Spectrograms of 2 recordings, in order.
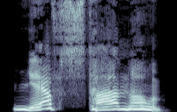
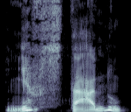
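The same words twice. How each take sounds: First: High, very slow, drawn-out refusal; stubborn refusal. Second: Stubborn refusal. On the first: Kneeling priest refusing to get up. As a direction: stretch it out, refusing to budge. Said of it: "повторил отец Фёдор". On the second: Priest refuses, kneeling. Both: Acted.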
